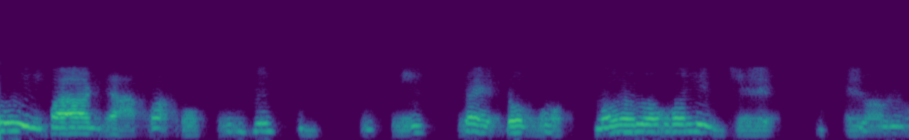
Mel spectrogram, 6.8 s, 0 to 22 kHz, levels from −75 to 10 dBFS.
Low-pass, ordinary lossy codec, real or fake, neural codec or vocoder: 3.6 kHz; Opus, 64 kbps; fake; codec, 16 kHz, 0.5 kbps, FreqCodec, smaller model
